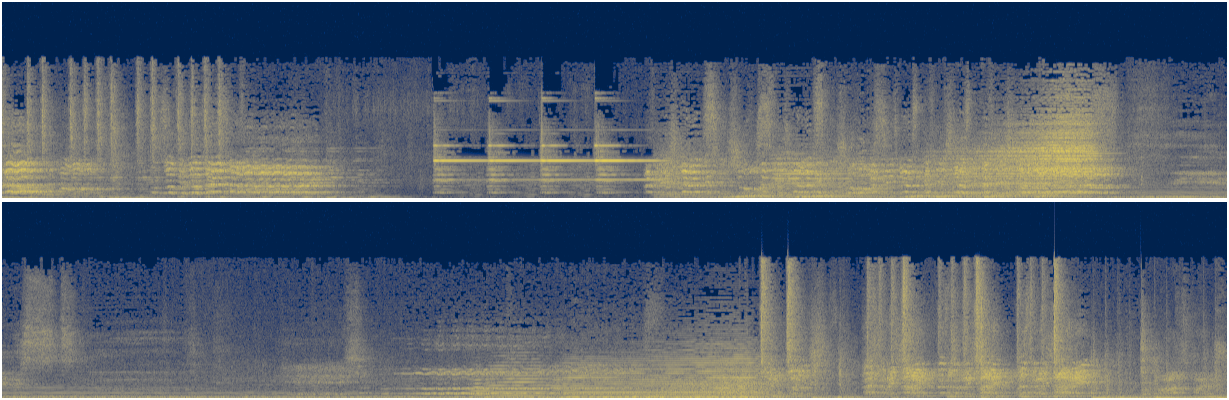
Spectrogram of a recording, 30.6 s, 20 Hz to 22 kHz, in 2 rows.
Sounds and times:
Music: 0.0s - 30.6s.

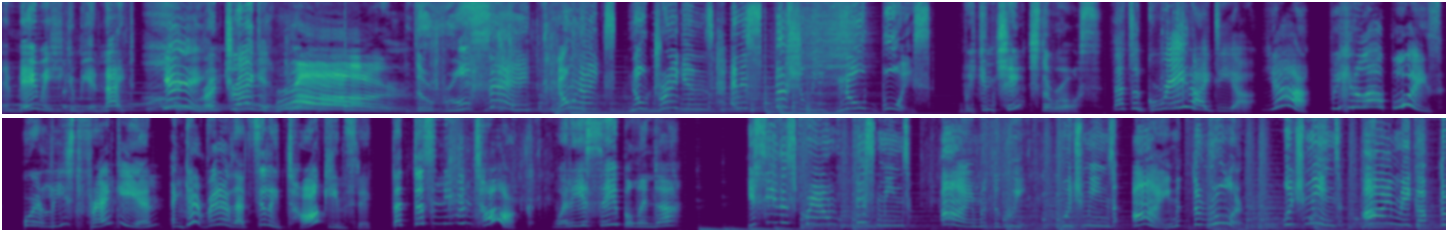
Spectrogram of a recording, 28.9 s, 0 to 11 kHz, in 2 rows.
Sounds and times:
Music: 0.0s - 9.5s, 21.4s - 28.8s
Child speech, kid speaking: 0.0s - 21.3s, 21.9s - 28.8s.

